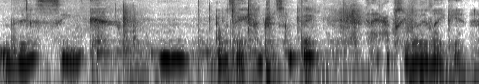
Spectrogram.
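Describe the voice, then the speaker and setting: The voice is a whisper at a moderate pace. There is noticeable noise in the background. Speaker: home lifestyle vlogger. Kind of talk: casual vlog. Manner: whispering.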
